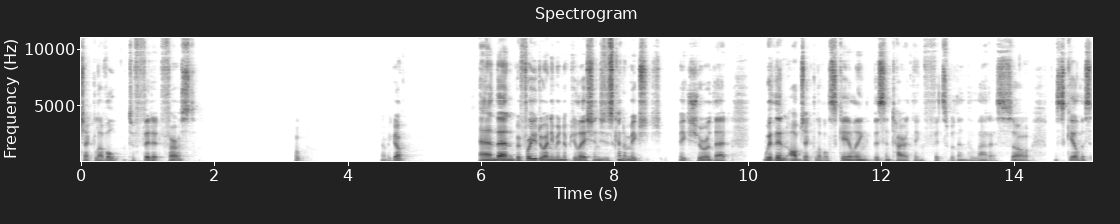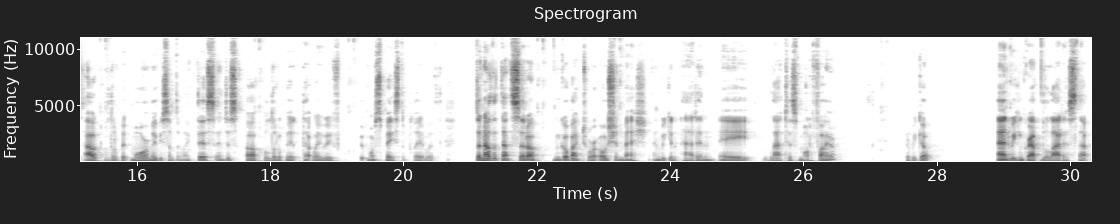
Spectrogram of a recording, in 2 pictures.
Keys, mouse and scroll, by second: 0.2 s, 1.6 Escape, 2.0 x, 3.8 s, 6.2 alt+middle click, 6.5 middle click, 6.8 alt+middle click, 7.3 scroll up 1, 7.4 alt+middle click, 7.7 middle click, 8.4 alt+middle click, 10.9 middle click, 13.9 s, 15.6 alt+middle click, 16.0 middle click, 16.7 s, 18.0 middle click, 18.3 g, 19.4 alt+middle click, 21.0 middle click, 22.0 click, 23.1 click, 28.4 click, 29.4 middle click, 29.7 alt+middle click, 30.0 middle click.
